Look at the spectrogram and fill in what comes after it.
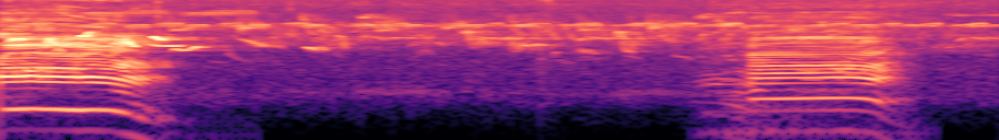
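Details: Cows from a herd of dozens moo in the afternoon as they return from the fields to the pen; two loud, harmonic moos, the first at the start and a second near four seconds, with insect and bird chirps in the background.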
